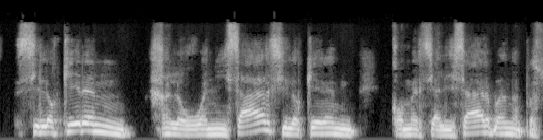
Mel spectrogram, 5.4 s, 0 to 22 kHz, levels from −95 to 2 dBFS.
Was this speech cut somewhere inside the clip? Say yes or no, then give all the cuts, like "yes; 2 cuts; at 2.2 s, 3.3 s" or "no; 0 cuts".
no; 0 cuts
